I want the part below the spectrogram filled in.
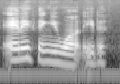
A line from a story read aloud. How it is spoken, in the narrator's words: he said brokenly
